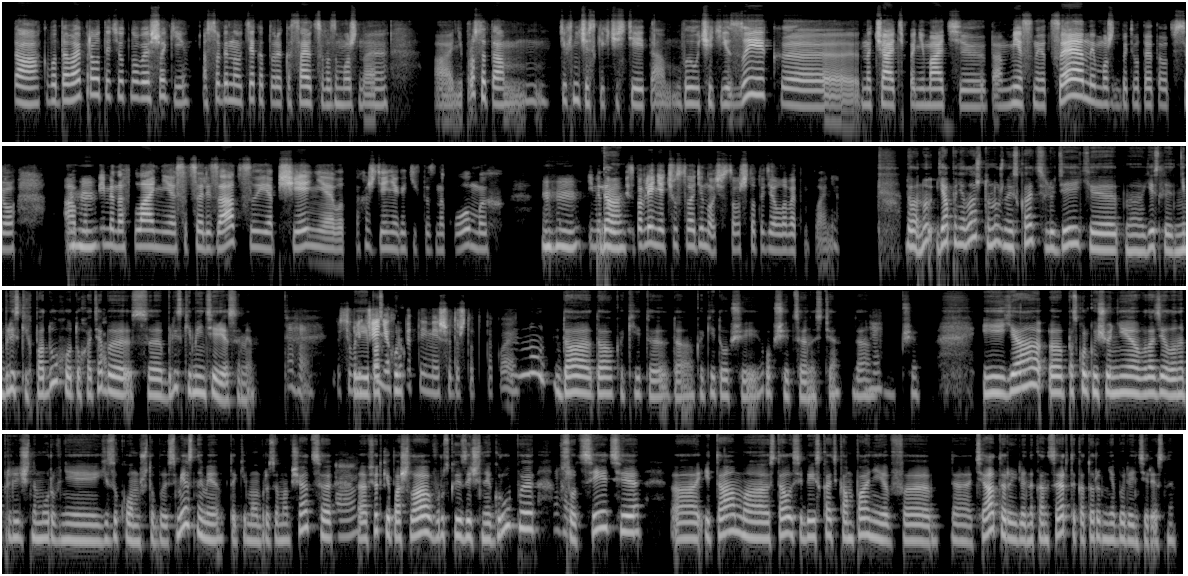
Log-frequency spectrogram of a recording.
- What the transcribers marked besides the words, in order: background speech; tapping; other background noise
- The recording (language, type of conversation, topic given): Russian, podcast, Как бороться с одиночеством в большом городе?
